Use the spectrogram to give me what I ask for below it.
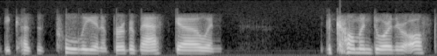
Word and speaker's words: Bergamasco: Bergamasco.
